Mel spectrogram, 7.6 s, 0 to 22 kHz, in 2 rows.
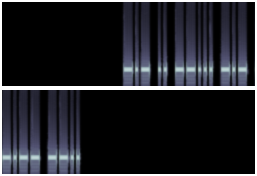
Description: Morse code, heard as a keyed tone, about 28 wpm, 700 Hz. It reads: KI7KYZ
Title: USA Call Signs - 6 Characters - Repeated 2x - 28wpm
